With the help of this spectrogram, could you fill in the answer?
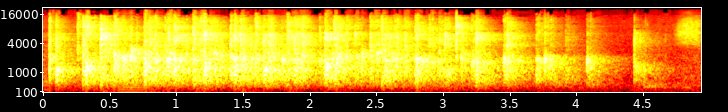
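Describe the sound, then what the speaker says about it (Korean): An audience claps for a speaker being welcomed at a lecture on corporate press and publicity techniques. The dense, steady applause thins into scattered claps toward the end, with a few voices mixed in. "큰 박수 부탁드리겠습니다"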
